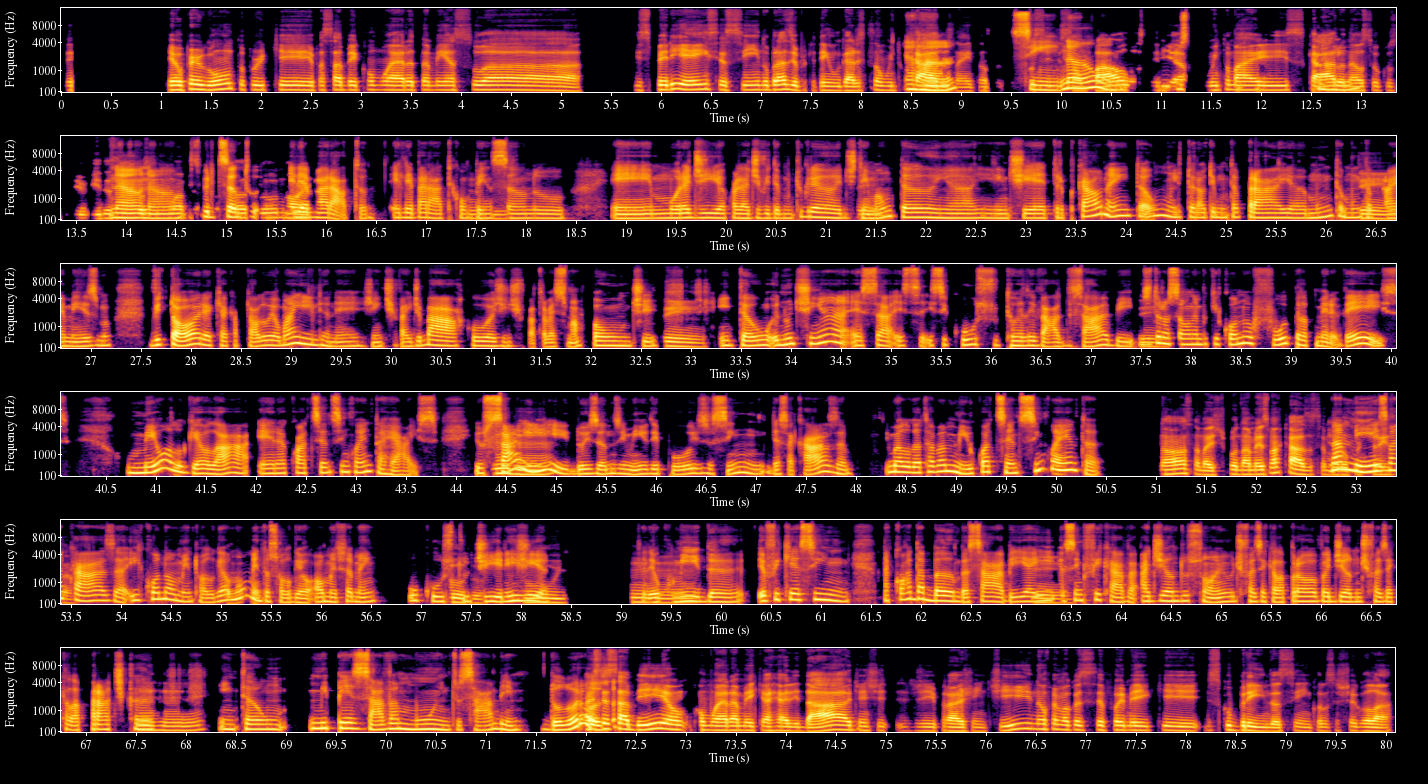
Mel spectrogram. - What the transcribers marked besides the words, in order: other background noise; drawn out: "sua"; tapping
- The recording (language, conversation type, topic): Portuguese, podcast, Como você decidiu adiar um sonho para colocar as contas em dia?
